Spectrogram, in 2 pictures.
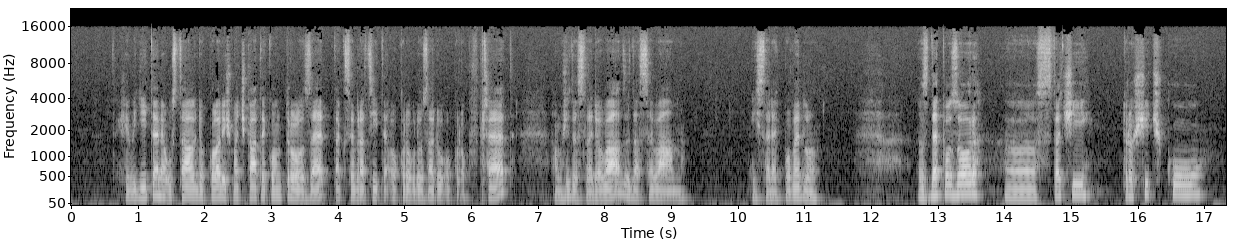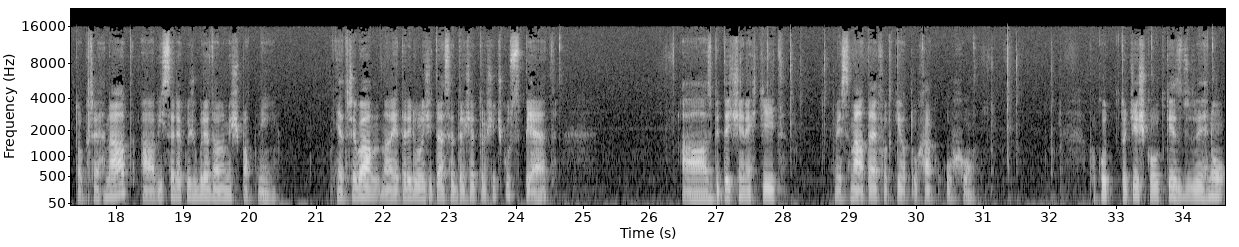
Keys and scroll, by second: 29.2 ctrl+KP_Add.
